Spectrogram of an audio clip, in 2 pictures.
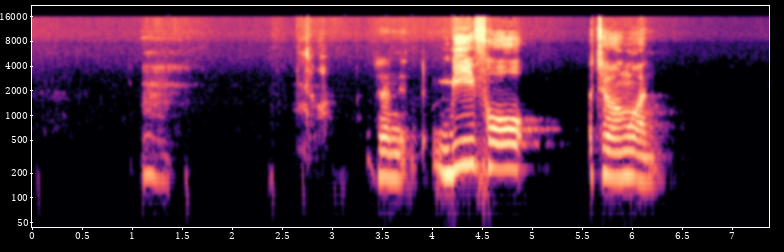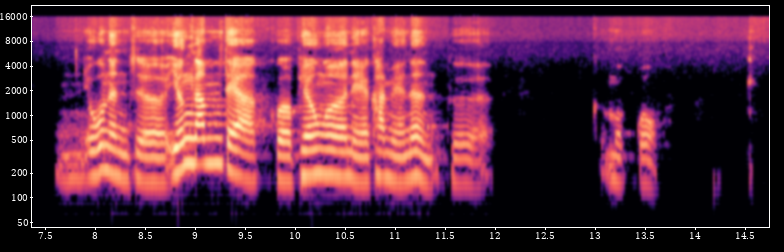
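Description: An older woman speaks calmly into a microphone, her voice carried over loudspeakers in a large hall.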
